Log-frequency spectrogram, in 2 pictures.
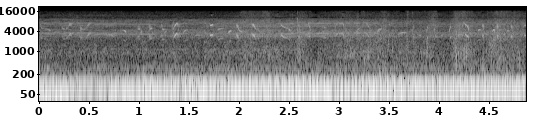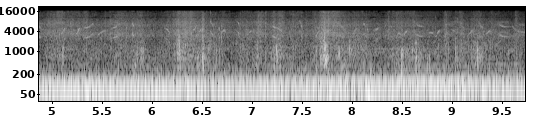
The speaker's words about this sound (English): Also hearing some juvenile chipping sparrows.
